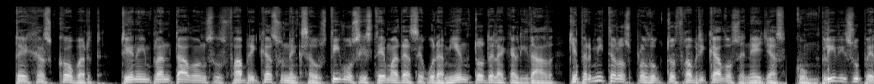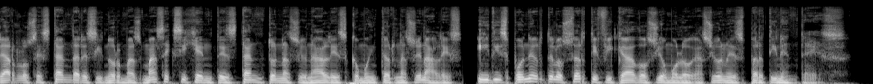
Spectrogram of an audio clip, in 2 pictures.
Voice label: locutor chileno chilean voiceover, Chilean male voiceovers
